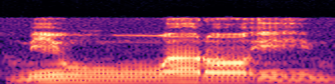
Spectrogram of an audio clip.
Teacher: Karena nun mati bertemu waw, maka dibaca min waraihim. Nun matinya hilang, masuk ke dalam huruf waw. Ya. Ini namanya idgham bil gunnah.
